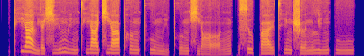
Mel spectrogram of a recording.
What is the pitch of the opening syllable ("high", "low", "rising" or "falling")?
falling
